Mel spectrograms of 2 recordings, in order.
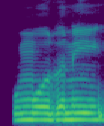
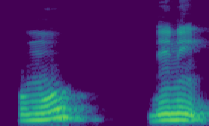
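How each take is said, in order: First: Said in the usual way. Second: कुमोदिनी said very slowly, syllable by syllable, as kumudini; कुमोदिनी drawn out slowly with a rise at the end; slow careful spelling-out. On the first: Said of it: "तो यहाँ पर ए". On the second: Shown as a demonstration. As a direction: stretch out कुमोदिनी slowly so students catch each sound. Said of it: "ये स number option आपका right होगा".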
